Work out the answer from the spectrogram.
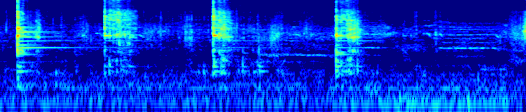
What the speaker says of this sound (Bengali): সমস্তটা মিশিয়ে নিচ্ছি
